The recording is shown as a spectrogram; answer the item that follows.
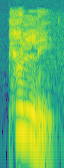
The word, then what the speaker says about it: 편리: 니은이 리을의 앞이나 뒤에서 리을로 변했습니다. 다른 예를 볼게요. 여기 니은과 리을이 함께 사용된 단어들이 있는데요. 어떻게 발음되는지 같이 읽어보겠습니다. 편리, 편리해요.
